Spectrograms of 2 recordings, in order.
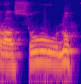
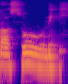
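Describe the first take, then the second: First: The vowel after the l is u. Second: The vowel after the l is i. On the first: God and the messenger both disown the idolaters. The speaker calls it right. "Tertulis dengan dom dhammah. ... Itu yang benar" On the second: God disowns the idolaters and also the messenger. The speaker calls it wrong. "dengan mengkasrohkan huruf lam"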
